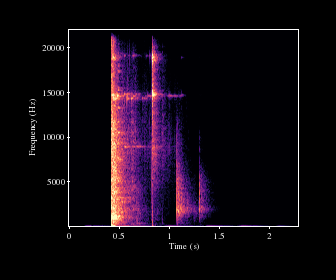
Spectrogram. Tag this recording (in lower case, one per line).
glass
shatter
